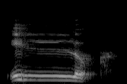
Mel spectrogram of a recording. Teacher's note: The L sounds the same as English, like illuk. Remember, you got to stress your two L's there.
